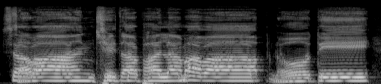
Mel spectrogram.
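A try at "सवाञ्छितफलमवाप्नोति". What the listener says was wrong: అక్కడ కూడా వాంఛిత ఫలమవాప్నోతి దగ్గర తీకి దీర్ఘం లేదు. అక్కడ తీకి మళ్ళీ ఇది గుర్తుపెట్టుకోవాలి, మాత్ర తీ కాదు, అది తీ.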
